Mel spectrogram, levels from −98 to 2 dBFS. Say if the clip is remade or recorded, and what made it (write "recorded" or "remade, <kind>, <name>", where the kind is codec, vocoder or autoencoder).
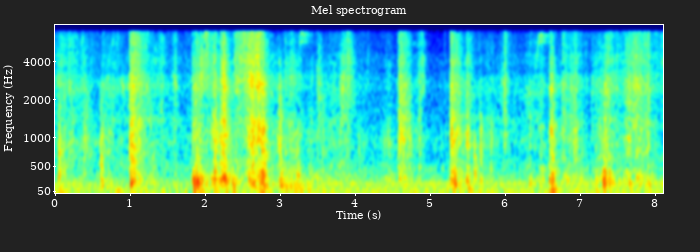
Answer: recorded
